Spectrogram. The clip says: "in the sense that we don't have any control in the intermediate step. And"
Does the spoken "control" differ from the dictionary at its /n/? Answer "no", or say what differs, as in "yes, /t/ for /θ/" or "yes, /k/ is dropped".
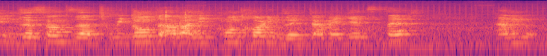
yes, /n/ is dropped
